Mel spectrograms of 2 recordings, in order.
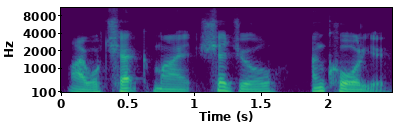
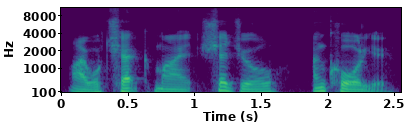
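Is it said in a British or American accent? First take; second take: British; British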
